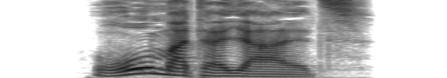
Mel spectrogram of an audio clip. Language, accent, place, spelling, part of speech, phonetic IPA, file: German, Germany, Berlin, Rohmaterials, noun, [ˈʁoːmateˌʁi̯aːls], De-Rohmaterials.ogg
- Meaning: genitive singular of Rohmaterial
